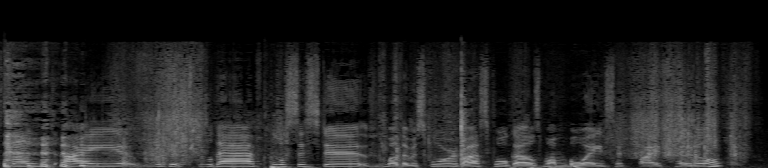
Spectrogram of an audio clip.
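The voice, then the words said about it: English accent. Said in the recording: “I grew up in Oxfordshire, which is in the countryside in England, in the UK. You can probably tell by the accent.”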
